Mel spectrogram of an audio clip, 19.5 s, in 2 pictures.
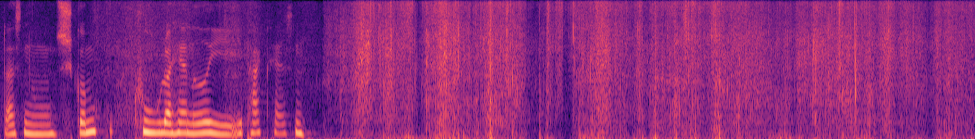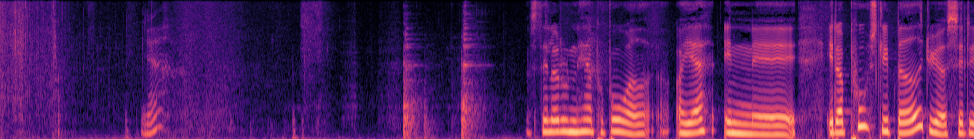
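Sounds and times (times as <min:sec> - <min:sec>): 
speech: 0:00.0 - 0:03.5, 0:15.2 - 0:19.4
bubble wrap crinkling as a glass sculpture is unpacked: 0:00.0 - 0:11.4.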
